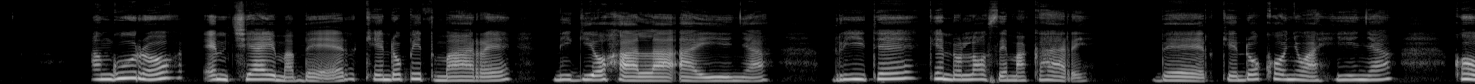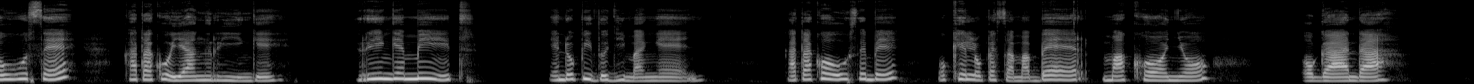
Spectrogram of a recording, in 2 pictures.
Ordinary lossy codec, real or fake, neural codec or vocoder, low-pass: none; real; none; none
